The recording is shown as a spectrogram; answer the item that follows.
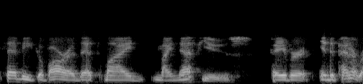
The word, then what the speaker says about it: Guevara: Sammy Guevara, I think it's pronounced. – Guevara? Yeah.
